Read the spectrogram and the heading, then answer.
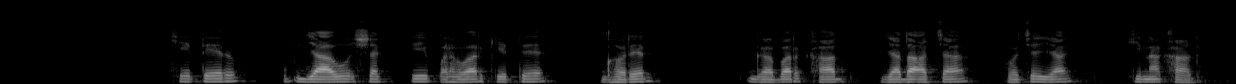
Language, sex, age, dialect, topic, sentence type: Magahi, male, 51-55, Northeastern/Surjapuri, agriculture, question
